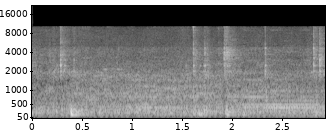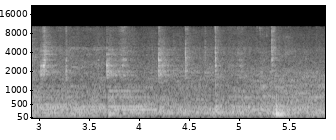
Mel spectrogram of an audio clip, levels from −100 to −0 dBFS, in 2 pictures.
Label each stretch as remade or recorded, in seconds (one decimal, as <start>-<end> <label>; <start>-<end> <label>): 0.0-0.8 remade; 0.8-5.9 recorded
